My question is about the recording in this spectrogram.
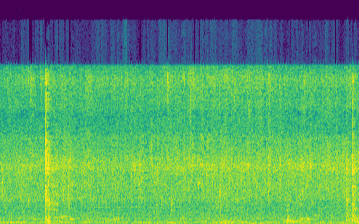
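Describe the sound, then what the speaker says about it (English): Potatoes and vegetables simmer in a covered pan, giving off a steady, soft bubbling hiss that runs unbroken throughout, with a brief clink near the start. "I'm going to simmer that now till the spuds are done"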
